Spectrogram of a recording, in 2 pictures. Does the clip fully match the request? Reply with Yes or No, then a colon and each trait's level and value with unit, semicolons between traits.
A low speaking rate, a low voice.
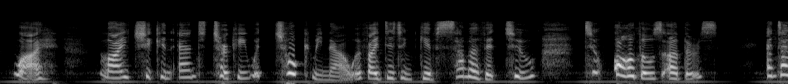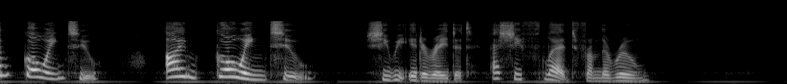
No: slow, 130 wpm; very high, 285 Hz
